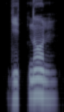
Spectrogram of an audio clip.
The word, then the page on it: jinon: Mpur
